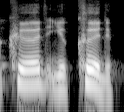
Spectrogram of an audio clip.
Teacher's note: Le L, on ne le prononce pas.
